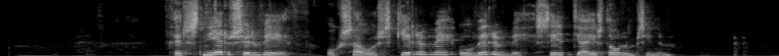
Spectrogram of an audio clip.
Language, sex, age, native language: Icelandic, female, 20-29, Icelandic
